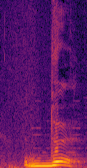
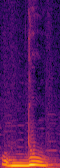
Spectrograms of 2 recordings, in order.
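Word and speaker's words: deux: O quinto erro é o número 2, a pronúncia do número 2, que é de. E não do.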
